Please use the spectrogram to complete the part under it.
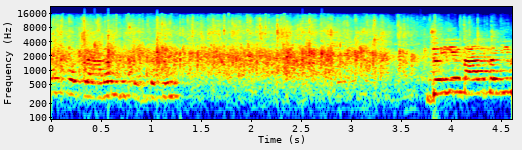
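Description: Sustained, loud applause from a large audience at a Hindi poetry recital, a dense clapping wash filling the whole stretch, with a voice speaking over it at the start and again near the end.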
